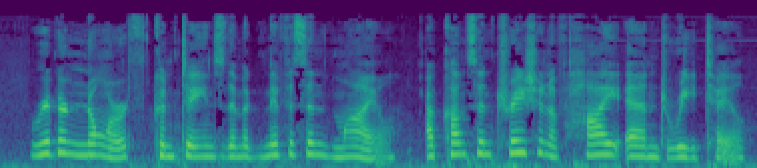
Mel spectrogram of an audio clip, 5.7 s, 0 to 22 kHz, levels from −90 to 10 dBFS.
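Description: From 3.81 s to the end, a faint USB whine, about 45 dB below the speech, appears: a fixed 1 kHz harmonic series peaking at 9 kHz, as the bus's 1 ms frames leak through power or ground. Mains hum would sit at 50 or 60 Hz instead.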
